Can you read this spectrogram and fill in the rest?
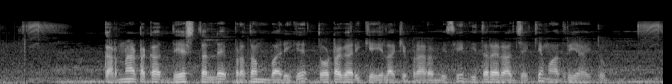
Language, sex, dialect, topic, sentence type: Kannada, male, Mysore Kannada, agriculture, statement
